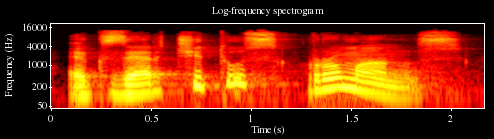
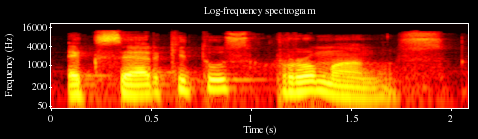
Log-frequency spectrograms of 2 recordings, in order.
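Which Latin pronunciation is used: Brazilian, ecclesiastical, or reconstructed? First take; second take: ecclesiastical; reconstructed. First: It uses the ecclesiastical Latin pronunciation. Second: It uses the reconstructed classical Latin pronunciation. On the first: "Na pronúncia eclesiástica" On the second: "na pronúncia reconstituída"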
